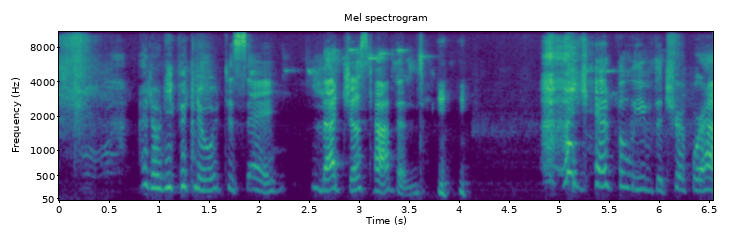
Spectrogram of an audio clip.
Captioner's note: laughter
